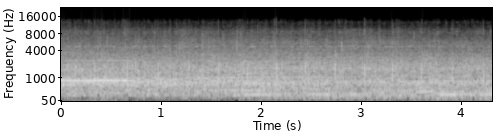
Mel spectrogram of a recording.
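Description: Handball arena crowd cheering and applauding a home goal, a steady wash of clapping and shouting.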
